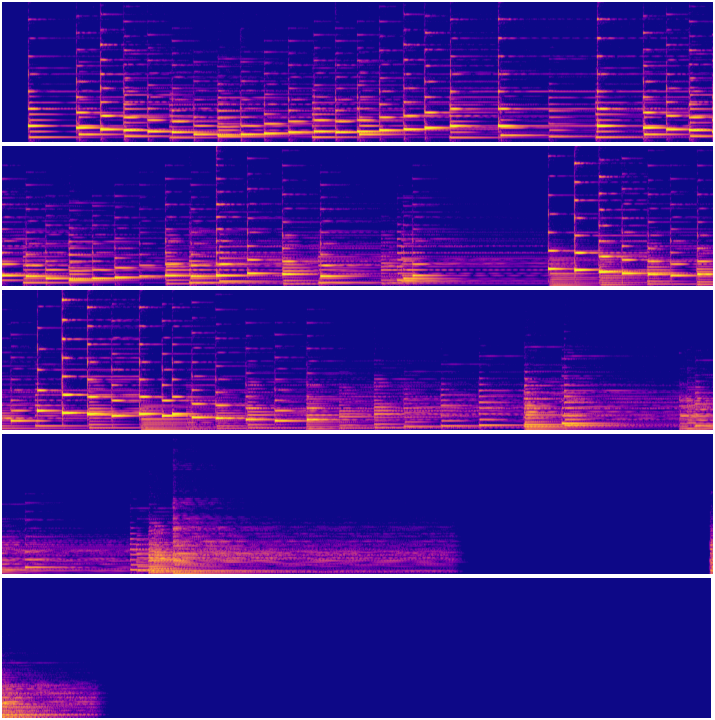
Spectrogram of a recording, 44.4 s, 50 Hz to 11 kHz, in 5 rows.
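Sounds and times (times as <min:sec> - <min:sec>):
high-pass filtered acoustic piano: 0:00.4 - 0:32.4, 0:35.5 - 0:36.9.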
